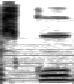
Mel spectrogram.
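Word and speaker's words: school: और SCH है तो यहाँ पर CH का उच्चारण क्या करना है, क करना है, ठीक है। तो यहाँ पर इसे क्या पढ़ेंगे, स्कूल पढ़ेंगे, ठीक है।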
